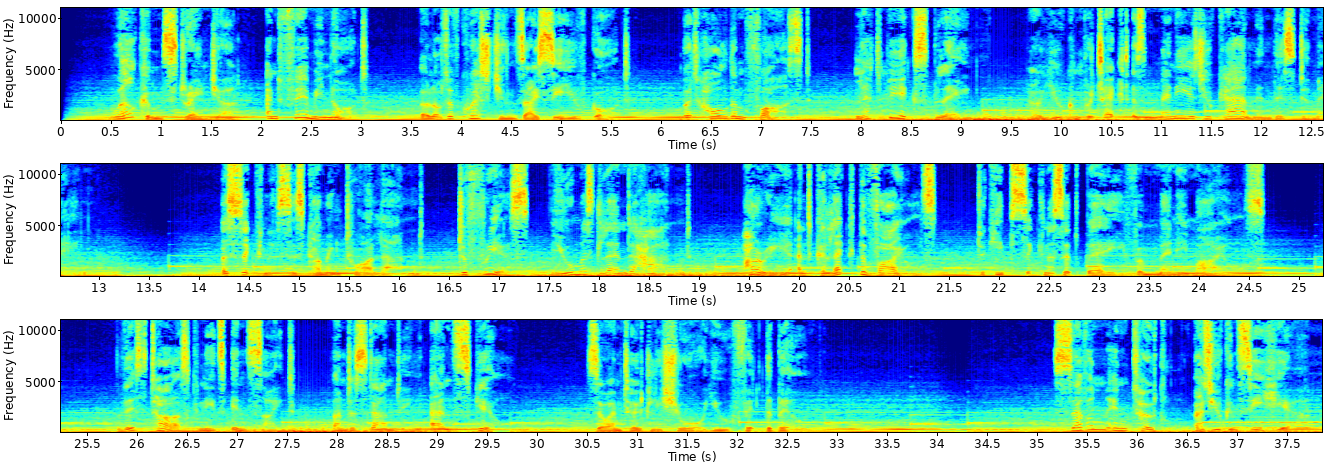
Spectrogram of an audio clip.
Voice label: dramatic

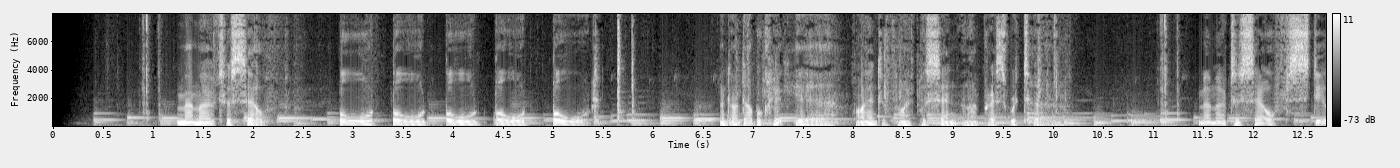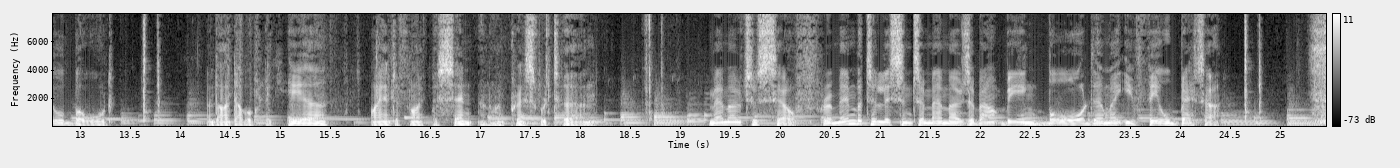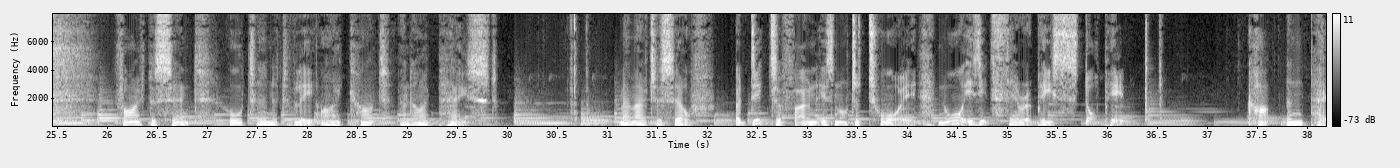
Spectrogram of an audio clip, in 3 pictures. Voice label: drama

